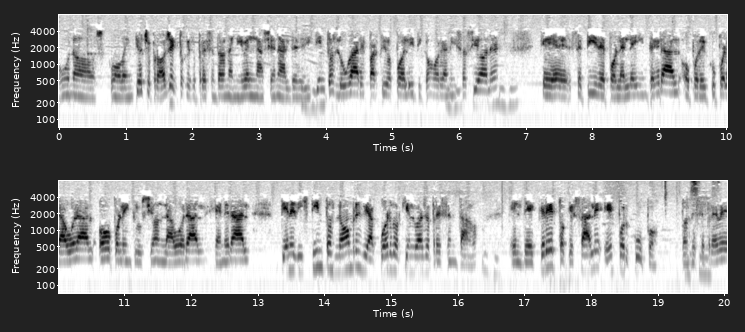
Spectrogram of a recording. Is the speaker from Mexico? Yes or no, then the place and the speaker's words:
no; Córdoba, Argentina; en el interior del interior, en nuestros pueblos y en Tras la Sierra, ya estamos hablando ahí en los pagos nuestros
